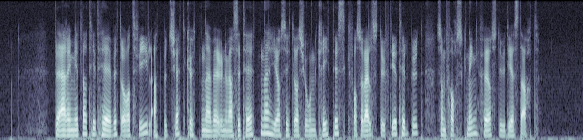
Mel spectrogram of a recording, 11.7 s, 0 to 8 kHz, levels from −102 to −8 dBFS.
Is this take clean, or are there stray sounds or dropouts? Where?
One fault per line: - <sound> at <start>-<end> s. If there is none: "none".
- dropout at 7.7-7.8 s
